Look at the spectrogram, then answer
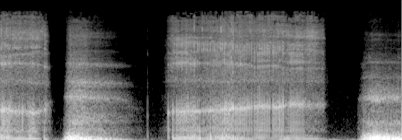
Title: The Male Golden Retriever & Cocker Spaniel Sleeping & Snoring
